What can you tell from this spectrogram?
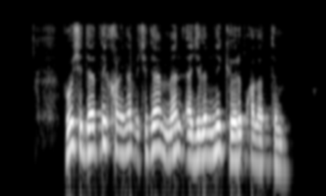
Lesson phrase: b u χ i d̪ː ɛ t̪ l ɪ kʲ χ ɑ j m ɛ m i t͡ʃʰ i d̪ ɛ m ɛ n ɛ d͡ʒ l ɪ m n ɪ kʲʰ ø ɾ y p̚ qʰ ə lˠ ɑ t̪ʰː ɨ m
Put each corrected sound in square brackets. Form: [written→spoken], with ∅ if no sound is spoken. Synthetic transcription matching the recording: b u [χ→ʃ] i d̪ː ɛ t̪ l ɪ kʲ χ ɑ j [m→n] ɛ m i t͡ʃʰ i d̪ ɛ m ɛ n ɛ d͡ʒ l ɪ m n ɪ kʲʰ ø ɾ y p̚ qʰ [ə→ɑ] lˠ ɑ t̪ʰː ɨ m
